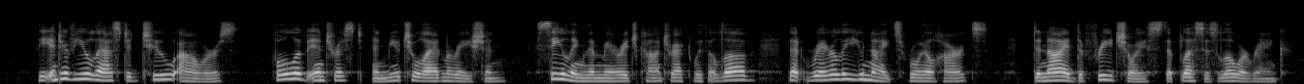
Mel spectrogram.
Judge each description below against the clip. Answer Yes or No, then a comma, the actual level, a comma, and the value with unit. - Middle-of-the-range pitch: Yes, medium, 165 Hz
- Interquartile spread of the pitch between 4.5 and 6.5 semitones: Yes, wide, 5.4 semitones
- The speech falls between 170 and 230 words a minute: No, average, 145 wpm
